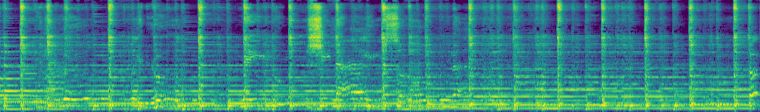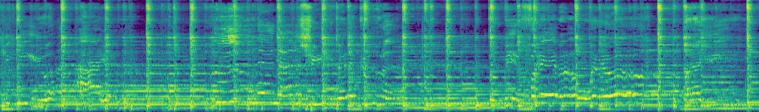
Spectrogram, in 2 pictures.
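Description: Steel-string acoustic guitar strummed through an instrumental break, with a harmonica playing the melody over the chords.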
